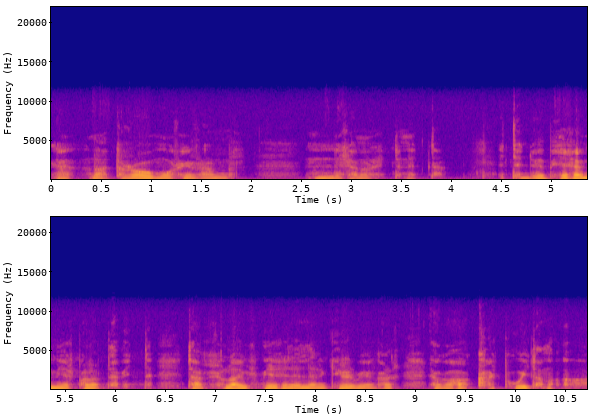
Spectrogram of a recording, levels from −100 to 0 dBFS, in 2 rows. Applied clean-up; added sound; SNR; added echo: none; none; none; none.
